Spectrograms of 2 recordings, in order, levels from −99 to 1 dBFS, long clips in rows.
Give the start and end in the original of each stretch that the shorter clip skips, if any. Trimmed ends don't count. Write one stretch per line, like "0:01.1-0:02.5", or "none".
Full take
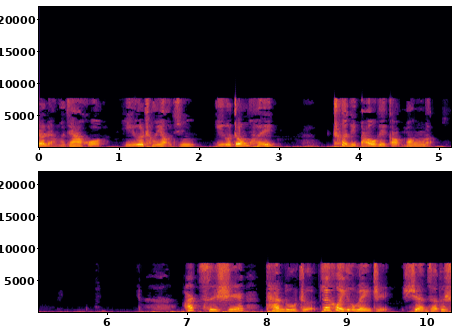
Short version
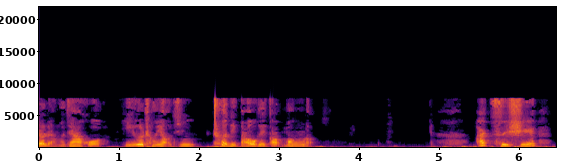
0:02.1-0:03.6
